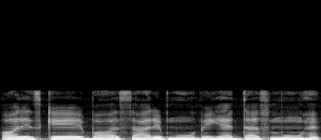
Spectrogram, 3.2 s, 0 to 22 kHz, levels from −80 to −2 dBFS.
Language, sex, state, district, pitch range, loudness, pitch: Hindi, female, Chhattisgarh, Sukma, 235-250 Hz, -9 LUFS, 240 Hz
